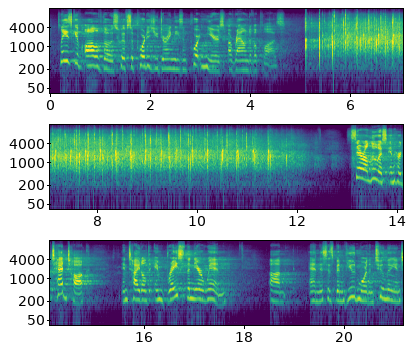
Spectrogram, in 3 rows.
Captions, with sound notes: Please give all of those who have supported you during these important years a round of applause. >>:(APPLAUSE) >>:Sarah Lewis, in her TED Talk entitled "Embrace The Near Win" - and this has been viewed more than 2 million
